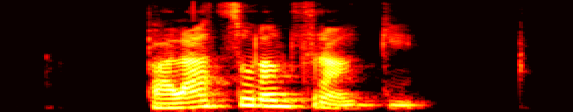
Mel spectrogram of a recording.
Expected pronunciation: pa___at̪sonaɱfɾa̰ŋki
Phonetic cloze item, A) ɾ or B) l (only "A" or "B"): B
